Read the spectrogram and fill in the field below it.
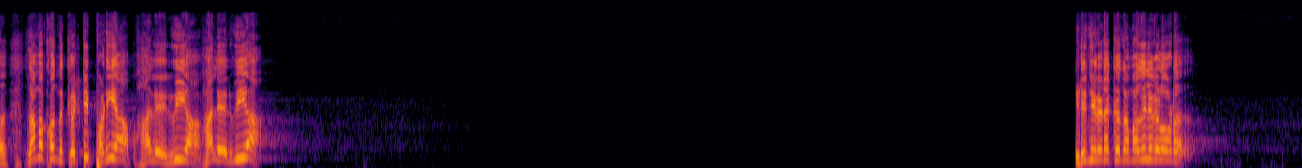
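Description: A man preaches forcefully into a microphone, his voice loud and echoing.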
